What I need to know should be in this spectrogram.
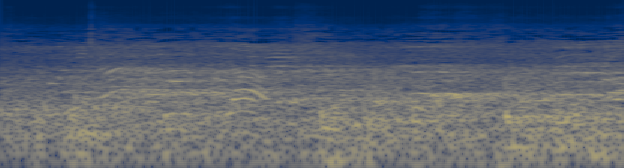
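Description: Punches thud on boxing gloves.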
